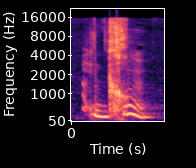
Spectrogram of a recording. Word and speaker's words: grand: Ensuite, on a grand. Quel est le féminin des grand ? Grand. Super. Attention car grand, on ne prononce pas le D.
